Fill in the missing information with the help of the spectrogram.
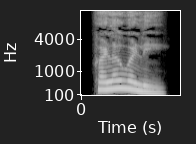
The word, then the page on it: ಕಳವಳ: kaḷavaḷa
